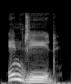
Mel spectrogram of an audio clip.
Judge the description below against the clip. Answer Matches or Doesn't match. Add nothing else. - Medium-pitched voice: Matches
